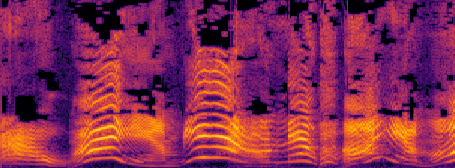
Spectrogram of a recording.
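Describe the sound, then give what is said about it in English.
A chorus of cats meowing loudly, with long, wavering meows rising and falling in pitch and overlapping one another almost continuously for about three seconds. “I am, cried hundreds and thousands and millions and billions and trillions of voices, for each cat thought itself the prettiest.”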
